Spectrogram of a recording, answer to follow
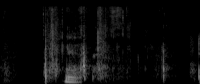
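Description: Vinyl LP jackets rustling and sliding against each other as records are pulled from a tightly packed shelf, with a few short sharp clicks.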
